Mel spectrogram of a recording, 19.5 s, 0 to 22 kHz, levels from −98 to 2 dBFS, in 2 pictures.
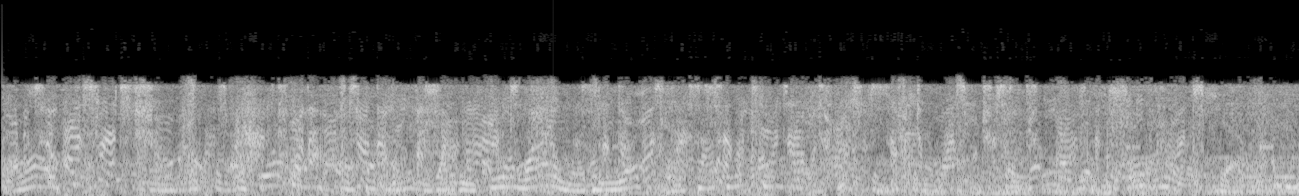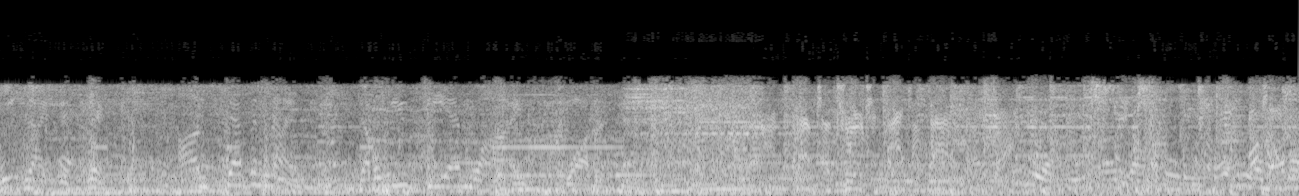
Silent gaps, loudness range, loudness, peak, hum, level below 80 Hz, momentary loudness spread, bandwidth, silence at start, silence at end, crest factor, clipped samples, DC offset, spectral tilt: none; 2 LU; -14 LUFS; 0 dBFS; none; -26 dBFS; 3 LU; 4.7 kHz; 0 s; 0 s; 14 dB; under 0.1%; under 0.1%; -9.5 dB/octave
